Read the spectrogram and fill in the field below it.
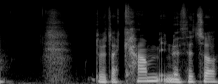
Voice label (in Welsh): "cam", Welsh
